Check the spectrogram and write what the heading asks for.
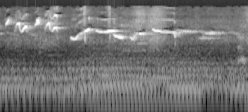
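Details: Oriental magpie-robin singing persistently as if seeking a rival to challenge: a run of quick high chirped notes, then sliding whistled phrases, over a steady low hum.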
